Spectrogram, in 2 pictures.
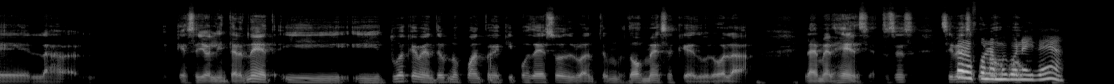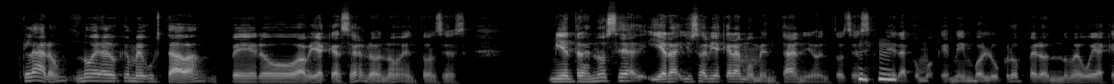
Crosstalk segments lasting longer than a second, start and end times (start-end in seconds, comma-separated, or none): none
